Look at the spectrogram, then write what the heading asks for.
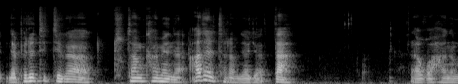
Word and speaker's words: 투탕카멘: 투트앙크아멘, 투트앙크아멘, 투탕카멘. 자, 왜 투탕카멘을 투탕카멘이라 부르는지 알겠죠? 투탕카멘은 투트앙크아멘, 투탕카멘 이거를 빠르게 발음한 거예요.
